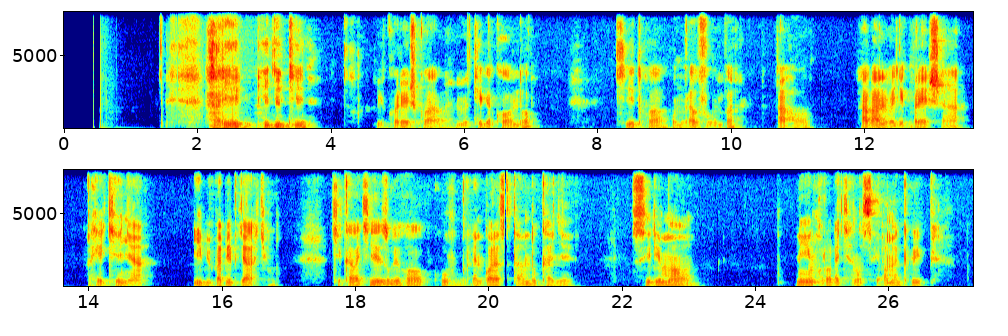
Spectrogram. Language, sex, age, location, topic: Kinyarwanda, male, 25-35, Huye, health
